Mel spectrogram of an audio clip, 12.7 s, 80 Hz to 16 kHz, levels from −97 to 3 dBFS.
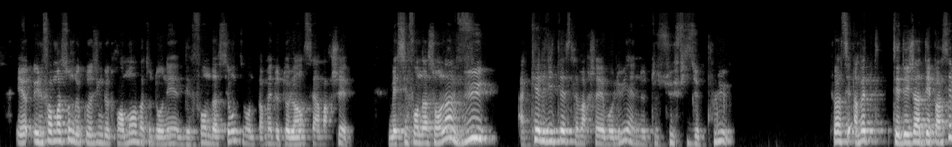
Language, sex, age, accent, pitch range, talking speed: French, male, 30-49, French, 135-195 Hz, 225 wpm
